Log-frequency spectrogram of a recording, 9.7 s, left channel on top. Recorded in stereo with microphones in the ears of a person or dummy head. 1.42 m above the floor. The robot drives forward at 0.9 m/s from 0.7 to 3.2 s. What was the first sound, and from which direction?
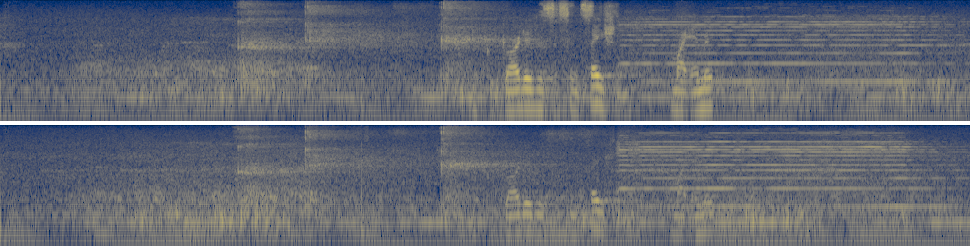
Chewing, 15° right (ahead or behind).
